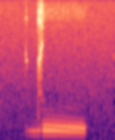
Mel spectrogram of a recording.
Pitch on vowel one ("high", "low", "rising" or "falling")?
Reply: falling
